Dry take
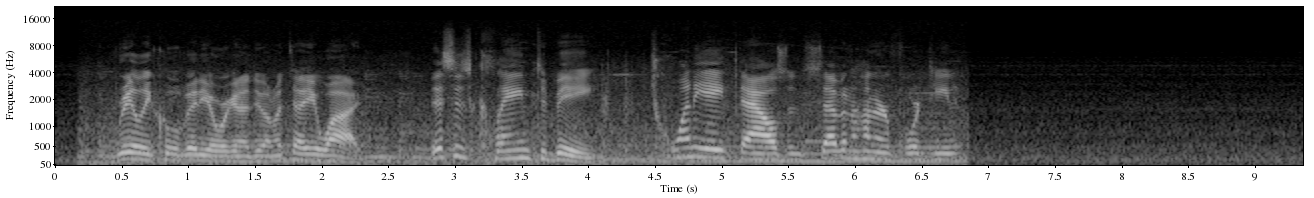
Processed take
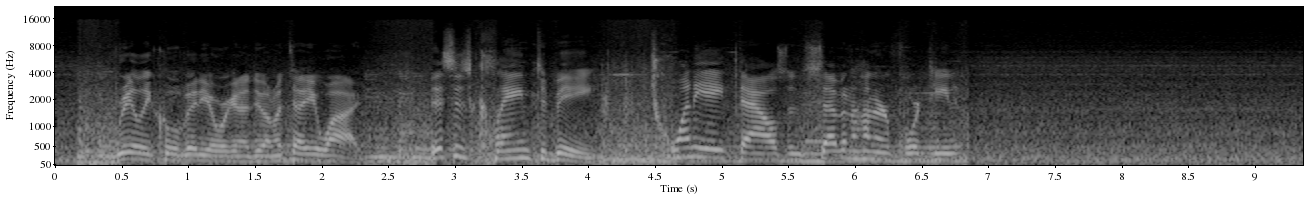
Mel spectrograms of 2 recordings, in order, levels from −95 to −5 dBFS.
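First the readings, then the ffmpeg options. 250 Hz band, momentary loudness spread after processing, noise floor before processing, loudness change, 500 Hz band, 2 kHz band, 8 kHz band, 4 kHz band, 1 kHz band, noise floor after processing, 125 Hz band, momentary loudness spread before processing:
-2.5 dB, 12 LU, -61 dBFS, -5.5 dB, -4.5 dB, -5.5 dB, -1.5 dB, -4.0 dB, -6.5 dB, -50 dBFS, -0.5 dB, 13 LU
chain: -af "acompressor=threshold=0.00501:ratio=8,volume=3.35"

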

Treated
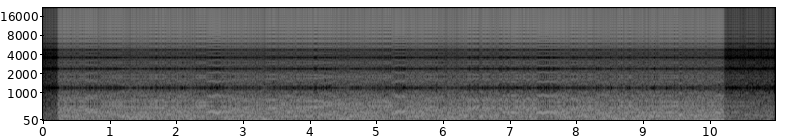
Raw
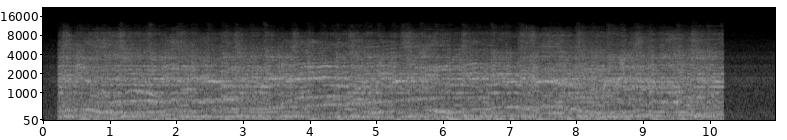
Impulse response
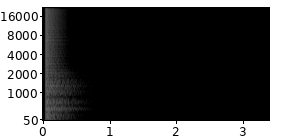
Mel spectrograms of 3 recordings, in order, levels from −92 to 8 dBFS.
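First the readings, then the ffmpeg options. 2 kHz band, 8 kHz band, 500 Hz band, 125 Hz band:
-15.5 dB, +19.5 dB, -2.0 dB, -5.0 dB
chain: -filter_complex "[0:a]highpass=110,aecho=1:1:4.7:0.61,acrusher=samples=37:mix=1:aa=0.000001,asoftclip=type=tanh:threshold=0.0168,aexciter=amount=13.2:drive=8.1:freq=6300,asplit=2[s0][s1];[s1]adelay=991.3,volume=0.282,highshelf=f=4000:g=-22.3[s2];[s0][s2]amix=inputs=2:normalize=0"

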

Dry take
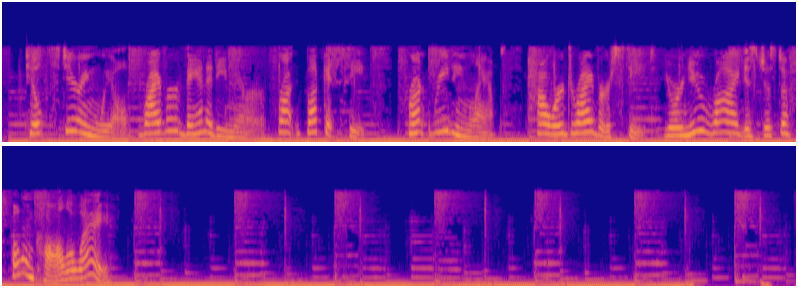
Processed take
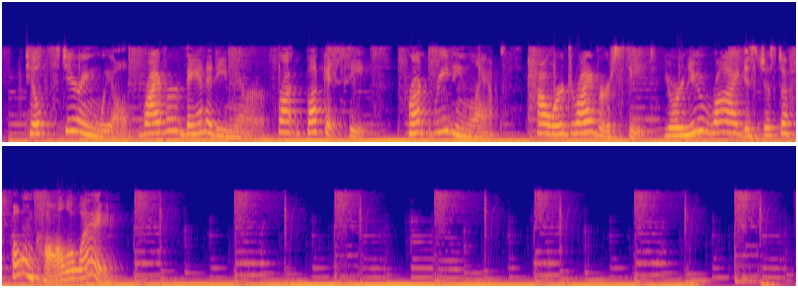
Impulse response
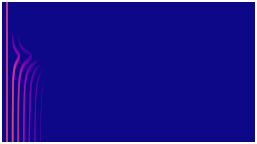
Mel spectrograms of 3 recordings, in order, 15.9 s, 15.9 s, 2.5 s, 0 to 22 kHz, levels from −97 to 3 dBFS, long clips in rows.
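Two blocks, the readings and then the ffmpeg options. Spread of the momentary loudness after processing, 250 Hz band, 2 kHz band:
11 LU, +7.0 dB, +6.5 dB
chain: -filter_complex "[0:a]asplit=2[s0][s1];[1:a]atrim=start_sample=2205,lowshelf=f=180:g=11.5[s2];[s1][s2]afir=irnorm=-1:irlink=0,volume=0.224[s3];[s0][s3]amix=inputs=2:normalize=0,volume=1.68"

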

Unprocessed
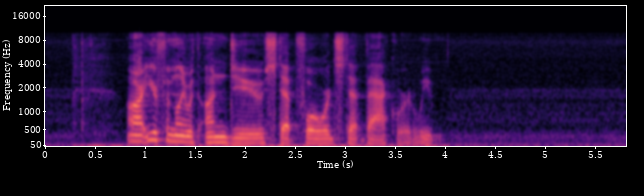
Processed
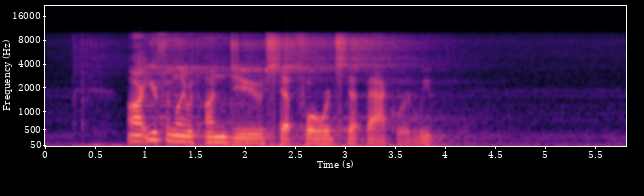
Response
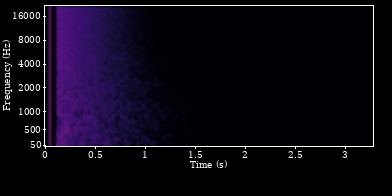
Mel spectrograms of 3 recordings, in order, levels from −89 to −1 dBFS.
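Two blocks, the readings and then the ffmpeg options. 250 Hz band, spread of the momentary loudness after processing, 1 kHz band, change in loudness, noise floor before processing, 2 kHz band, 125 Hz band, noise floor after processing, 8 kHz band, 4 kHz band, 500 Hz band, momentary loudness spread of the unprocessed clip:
+4.0 dB, 13 LU, +4.0 dB, +4.5 dB, -57 dBFS, +4.0 dB, +4.0 dB, -52 dBFS, +6.5 dB, +6.5 dB, +4.0 dB, 13 LU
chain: -filter_complex "[0:a]asplit=2[s0][s1];[s1]highshelf=f=2600:t=q:w=1.5:g=12.5[s2];[1:a]atrim=start_sample=2205,adelay=44[s3];[s2][s3]afir=irnorm=-1:irlink=0,volume=0.224[s4];[s0][s4]amix=inputs=2:normalize=0,volume=1.58"

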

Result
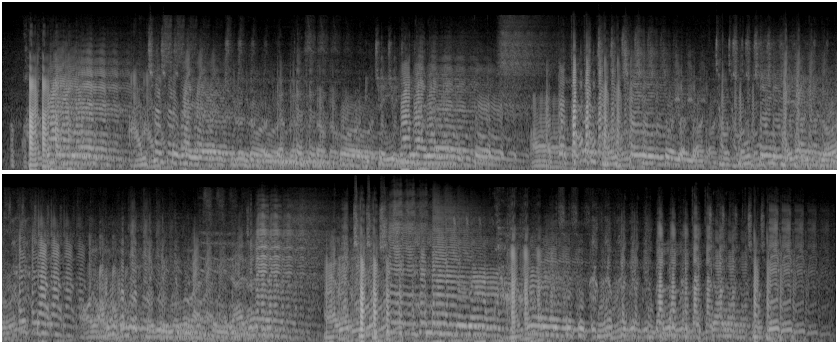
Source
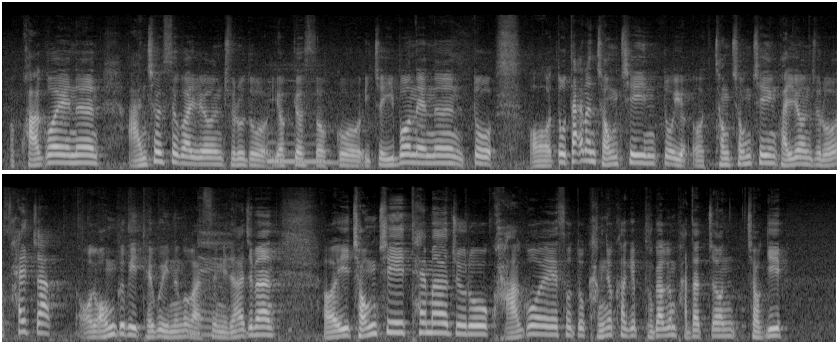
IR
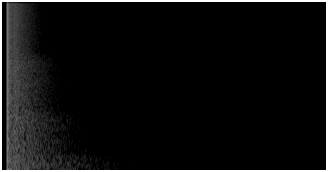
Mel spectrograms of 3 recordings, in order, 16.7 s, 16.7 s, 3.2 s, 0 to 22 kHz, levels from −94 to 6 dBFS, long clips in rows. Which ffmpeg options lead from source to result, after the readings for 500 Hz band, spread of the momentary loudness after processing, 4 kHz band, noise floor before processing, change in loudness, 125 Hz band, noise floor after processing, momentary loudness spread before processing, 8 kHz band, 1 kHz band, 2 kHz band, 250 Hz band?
-7.5 dB, 7 LU, +1.5 dB, -50 dBFS, -5.0 dB, -3.5 dB, -43 dBFS, 6 LU, 0.0 dB, -4.5 dB, -2.0 dB, -5.5 dB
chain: -filter_complex "[0:a]acontrast=25,aeval=exprs='0.562*(cos(1*acos(clip(val(0)/0.562,-1,1)))-cos(1*PI/2))+0.251*(cos(3*acos(clip(val(0)/0.562,-1,1)))-cos(3*PI/2))':c=same,asplit=9[s0][s1][s2][s3][s4][s5][s6][s7][s8];[s1]adelay=128,afreqshift=-33,volume=0.708[s9];[s2]adelay=256,afreqshift=-66,volume=0.389[s10];[s3]adelay=384,afreqshift=-99,volume=0.214[s11];[s4]adelay=512,afreqshift=-132,volume=0.117[s12];[s5]adelay=640,afreqshift=-165,volume=0.0646[s13];[s6]adelay=768,afreqshift=-198,volume=0.0355[s14];[s7]adelay=896,afreqshift=-231,volume=0.0195[s15];[s8]adelay=1024,afreqshift=-264,volume=0.0108[s16];[s0][s9][s10][s11][s12][s13][s14][s15][s16]amix=inputs=9:normalize=0"

